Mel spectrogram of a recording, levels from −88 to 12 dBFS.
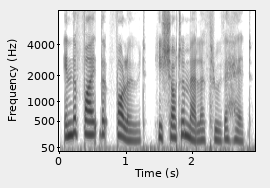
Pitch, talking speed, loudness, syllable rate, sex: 190 Hz, 225 wpm, -20 LUFS, 5.5 syllables/s, female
